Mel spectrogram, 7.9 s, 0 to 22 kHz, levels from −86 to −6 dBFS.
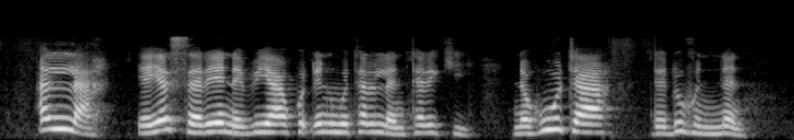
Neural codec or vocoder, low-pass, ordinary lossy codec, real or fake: none; 7.2 kHz; none; real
